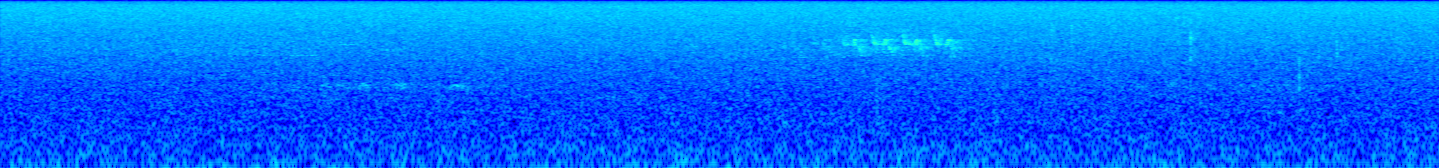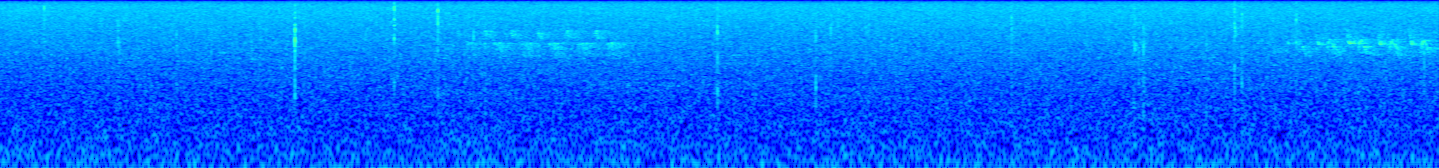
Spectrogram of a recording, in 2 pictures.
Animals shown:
Ovenbird (Seiurus aurocapilla)
American Crow (Corvus brachyrhynchos)

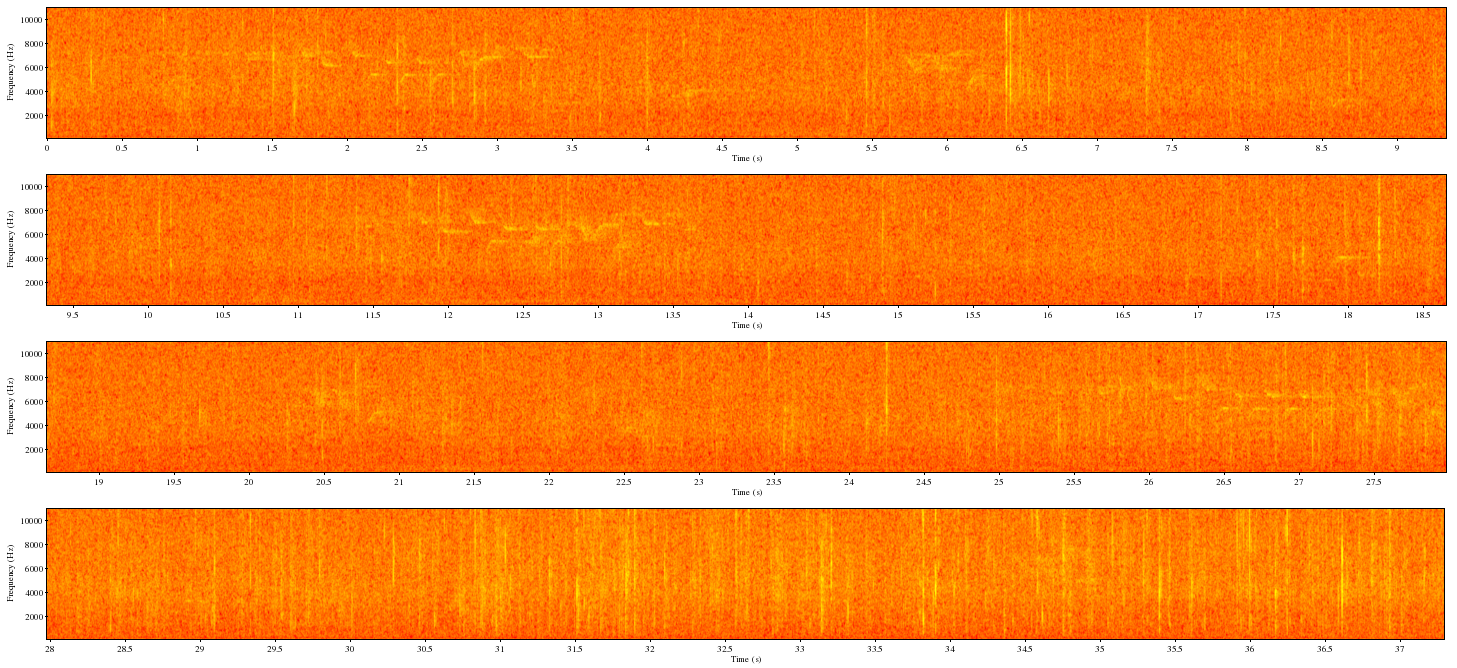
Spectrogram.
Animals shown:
American Redstart (Setophaga ruticilla)
Black-and-white Warbler (Mniotilta varia)

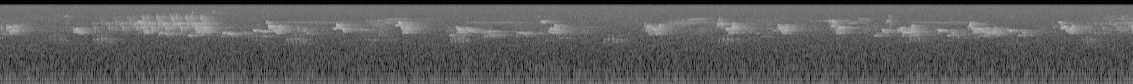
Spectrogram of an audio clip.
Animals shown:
American Robin (Turdus migratorius)
Ovenbird (Seiurus aurocapilla)
Black-throated Blue Warbler (Setophaga caerulescens)
Black-throated Green Warbler (Setophaga virens)
Wood Thrush (Hylocichla mustelina)
Red-eyed Vireo (Vireo olivaceus)
Pine Warbler (Setophaga pinus)

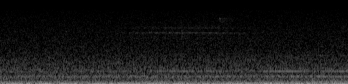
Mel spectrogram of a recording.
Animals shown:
Dark-eyed Junco (Junco hyemalis)

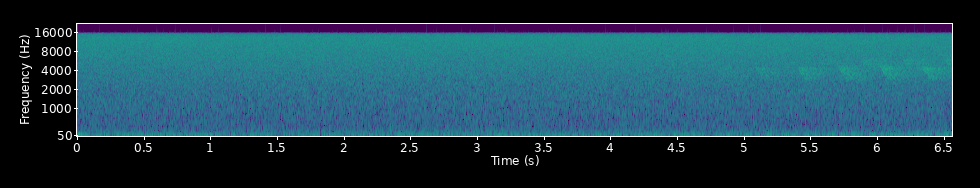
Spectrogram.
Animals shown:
Ovenbird (Seiurus aurocapilla)

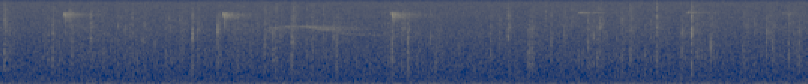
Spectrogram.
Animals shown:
Eastern Wood-Pewee (Contopus virens)

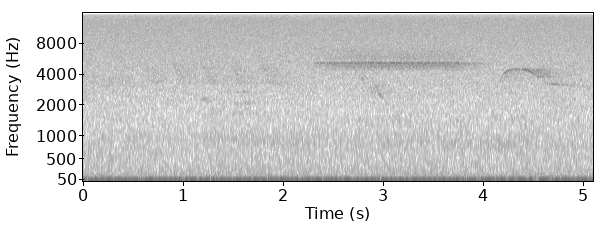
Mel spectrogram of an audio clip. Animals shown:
Dark-eyed Junco (Junco hyemalis)
Ovenbird (Seiurus aurocapilla)
Eastern Wood-Pewee (Contopus virens)

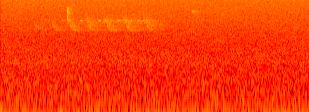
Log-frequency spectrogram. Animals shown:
Ovenbird (Seiurus aurocapilla)

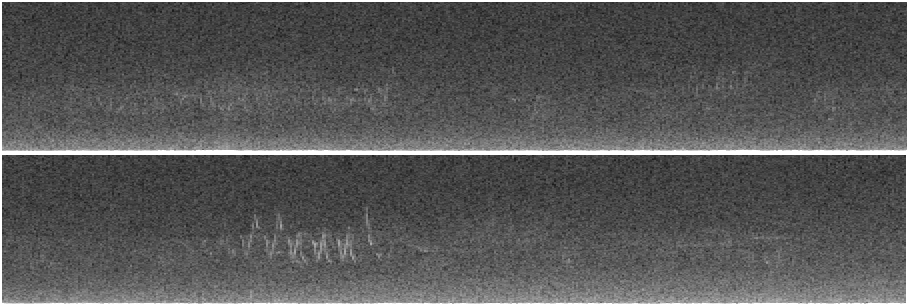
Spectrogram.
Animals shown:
Black-throated Blue Warbler (Setophaga caerulescens)
Magnolia Warbler (Setophaga magnolia)
Chestnut-sided Warbler (Setophaga pensylvanica)

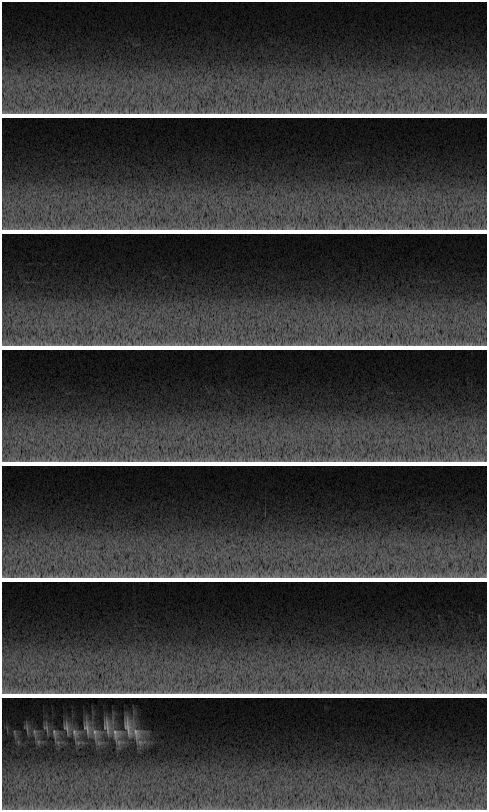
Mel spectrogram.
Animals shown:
Ovenbird (Seiurus aurocapilla)

